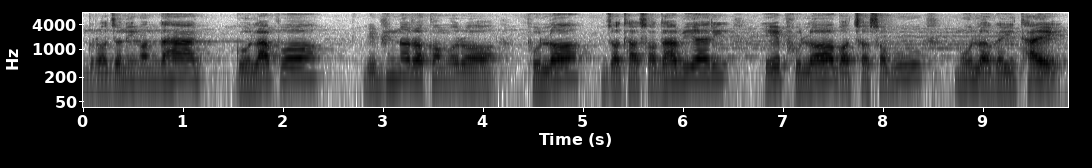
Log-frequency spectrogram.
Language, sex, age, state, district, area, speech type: Odia, male, 18-30, Odisha, Jajpur, rural, spontaneous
